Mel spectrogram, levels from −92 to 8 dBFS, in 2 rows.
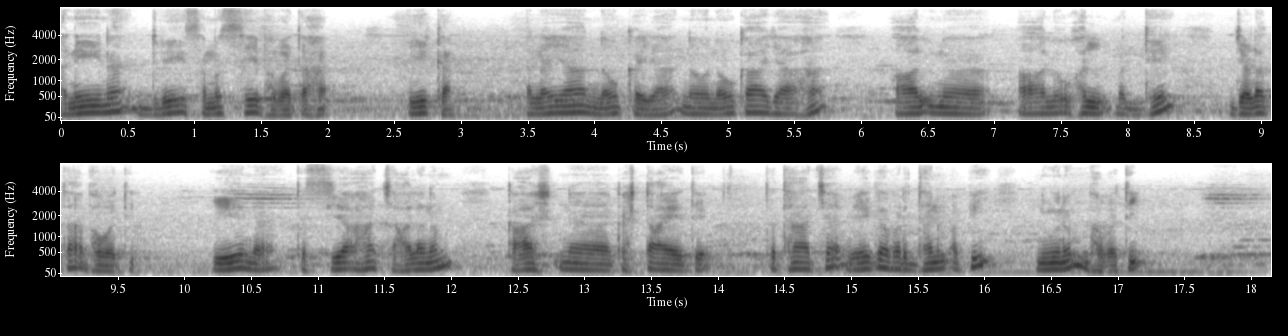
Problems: background sounds at intervals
